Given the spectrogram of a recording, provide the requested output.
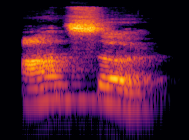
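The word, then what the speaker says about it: answer: मैंने कुछ एग्जांपल यहां पर लिख दिए है आंसर आंसर वि डब्लू साइलेंट सर्ड इ no sword it is sort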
